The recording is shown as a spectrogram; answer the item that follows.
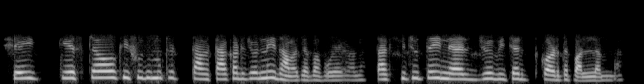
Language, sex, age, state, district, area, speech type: Bengali, female, 45-60, West Bengal, Darjeeling, urban, conversation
